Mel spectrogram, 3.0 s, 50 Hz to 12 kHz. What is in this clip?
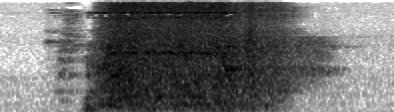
Laser Machine Diagonal Shift 2
electric, Industrial, Mechanical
